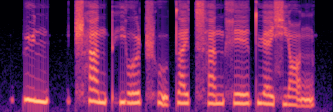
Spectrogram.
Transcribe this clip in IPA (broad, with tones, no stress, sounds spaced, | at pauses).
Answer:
p y˥˨ n | ʈ͡ʂʰ a˥˨ n pʰ j o˨˦ ʊ̯ ʈ͡ʂʰ ṵ˨˩ t̪ a˦ ɪ̯ t͡sʰ a˦ n x e˦ ɪ̯ t̪ ɥ ɛ˥˨ ɕ j ɑ̰˨˩ ŋ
